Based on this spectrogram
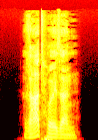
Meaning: dative plural of Rathaus
- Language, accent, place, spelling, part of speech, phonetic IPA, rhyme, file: German, Germany, Berlin, Rathäusern, noun, [ˈʁaːtˌhɔɪ̯zɐn], -aːthɔɪ̯zɐn, De-Rathäusern.ogg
